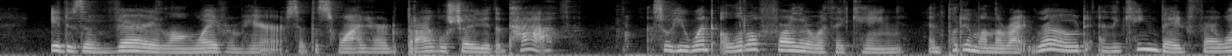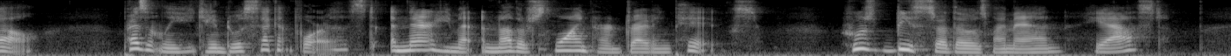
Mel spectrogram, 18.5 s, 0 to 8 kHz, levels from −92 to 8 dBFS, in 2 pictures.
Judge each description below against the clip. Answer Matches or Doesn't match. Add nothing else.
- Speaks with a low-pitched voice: Doesn't match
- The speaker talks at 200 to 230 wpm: Matches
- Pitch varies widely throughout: Matches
